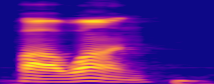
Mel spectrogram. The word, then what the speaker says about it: Pawan: It's pronounced pa plus van. Okay, Pawan.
